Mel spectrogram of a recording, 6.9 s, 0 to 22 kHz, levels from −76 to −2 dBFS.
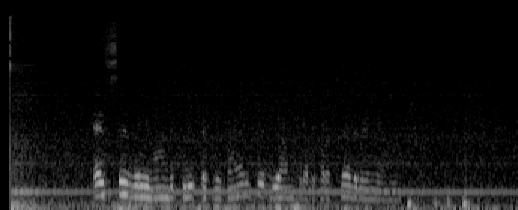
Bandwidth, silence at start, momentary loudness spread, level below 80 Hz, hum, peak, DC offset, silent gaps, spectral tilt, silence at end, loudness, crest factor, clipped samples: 16.5 kHz; 0.1 s; 16 LU; -48 dBFS; none; -4 dBFS; under 0.1%; none; -5.5 dB/octave; 0 s; -38 LUFS; 34 dB; under 0.1%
